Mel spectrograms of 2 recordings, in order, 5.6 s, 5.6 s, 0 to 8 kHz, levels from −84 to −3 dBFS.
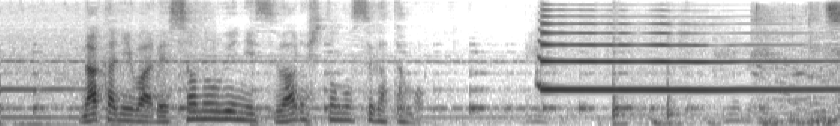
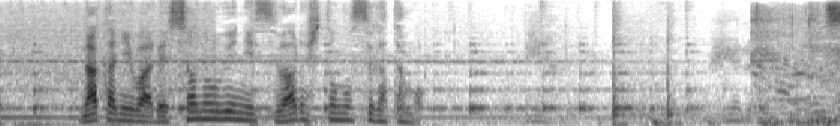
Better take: second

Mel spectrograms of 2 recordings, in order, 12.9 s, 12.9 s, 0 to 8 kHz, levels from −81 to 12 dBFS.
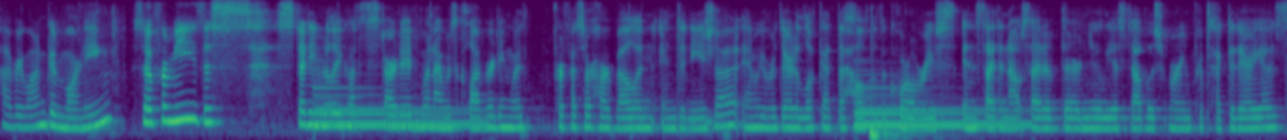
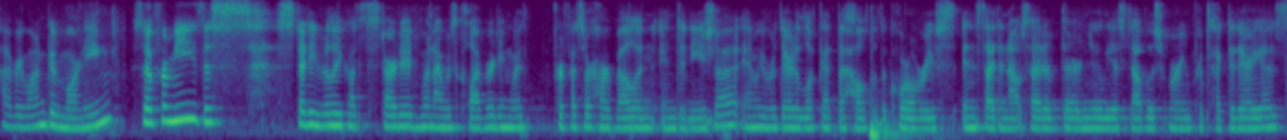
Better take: second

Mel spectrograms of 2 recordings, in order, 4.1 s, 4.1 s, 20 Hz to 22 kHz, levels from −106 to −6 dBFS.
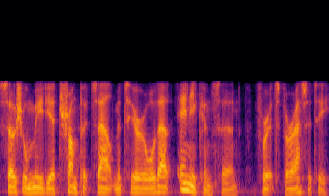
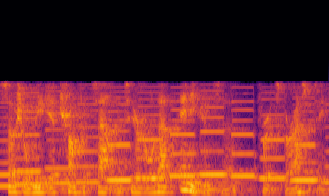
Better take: first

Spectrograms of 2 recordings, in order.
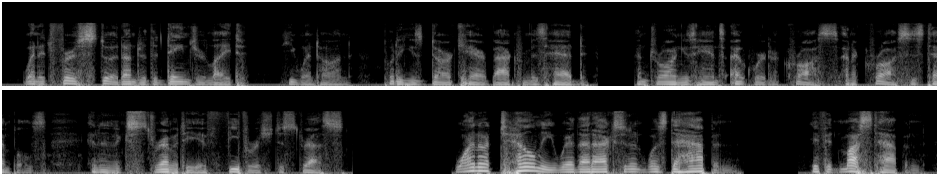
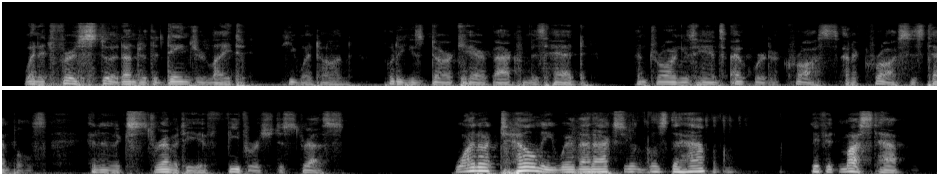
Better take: first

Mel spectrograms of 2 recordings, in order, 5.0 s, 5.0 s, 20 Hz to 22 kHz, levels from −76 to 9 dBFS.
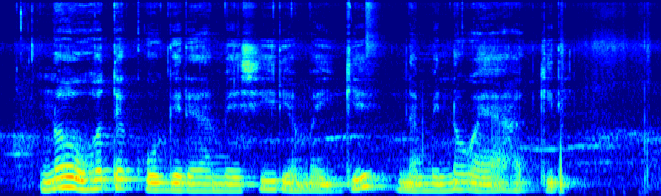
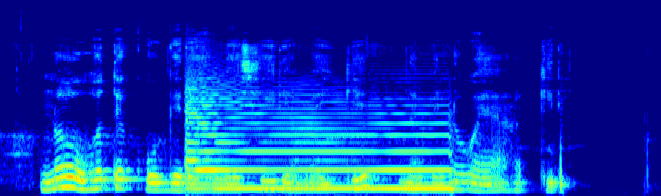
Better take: first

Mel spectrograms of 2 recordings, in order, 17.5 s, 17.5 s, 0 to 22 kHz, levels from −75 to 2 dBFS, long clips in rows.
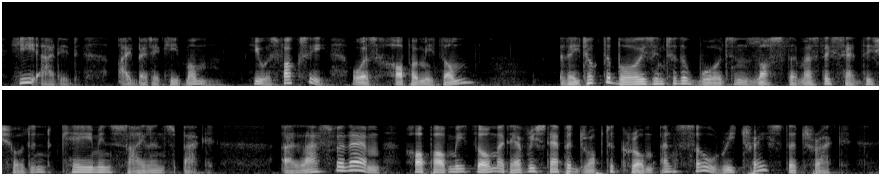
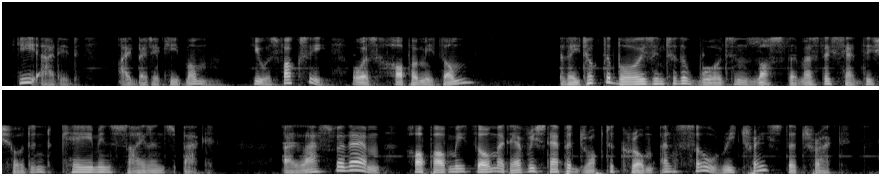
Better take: first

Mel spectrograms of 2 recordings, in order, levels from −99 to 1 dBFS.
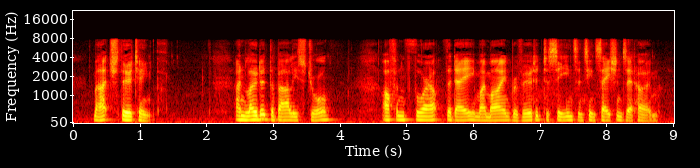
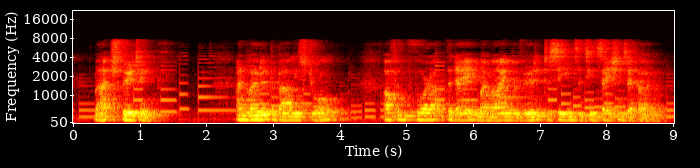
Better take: first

